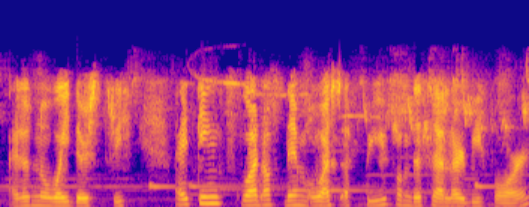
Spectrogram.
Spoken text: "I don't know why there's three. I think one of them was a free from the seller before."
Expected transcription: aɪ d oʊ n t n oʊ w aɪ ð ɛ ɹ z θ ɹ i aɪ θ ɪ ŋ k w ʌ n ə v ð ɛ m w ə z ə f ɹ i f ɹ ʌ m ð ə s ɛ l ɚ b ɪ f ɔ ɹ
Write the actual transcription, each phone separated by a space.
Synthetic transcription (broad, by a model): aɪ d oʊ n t n oʊ w aɪ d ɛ ɹ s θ ɹ i aɪ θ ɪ ŋ k w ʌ n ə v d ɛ m w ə s ə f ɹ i f ɹ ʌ m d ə s ɛ l ɚ b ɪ f ɔ ɹ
